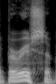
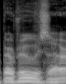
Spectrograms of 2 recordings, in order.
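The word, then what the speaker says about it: Borusa: I would always say Barusa, but because uh Nev is saying Barooa, I've I've sort of chameleonized my pronunciation.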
